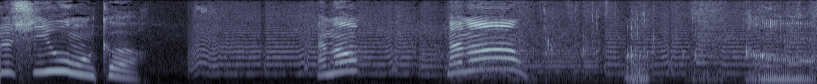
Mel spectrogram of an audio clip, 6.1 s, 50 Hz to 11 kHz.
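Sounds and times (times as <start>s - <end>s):
speech: 0.1s - 1.1s, 2.4s - 4.8s
wild boar grunting while charging in the countryside: 4.5s - 6.1s.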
